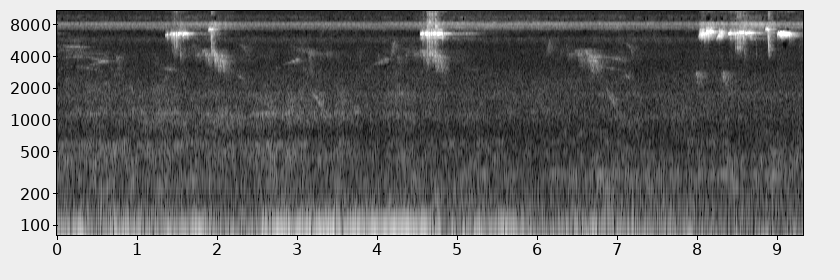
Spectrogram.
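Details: Blue-crowned hanging parrot at a new luring spot, calling to lure wild birds: sharp, very high chirps in short bursts a few seconds apart, over a steady high insect-like whine and a low background rumble.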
